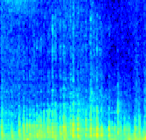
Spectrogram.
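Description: Marker pen writing on a whiteboard: a quick, irregular run of faint short squeaks and taps as the strokes are drawn.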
